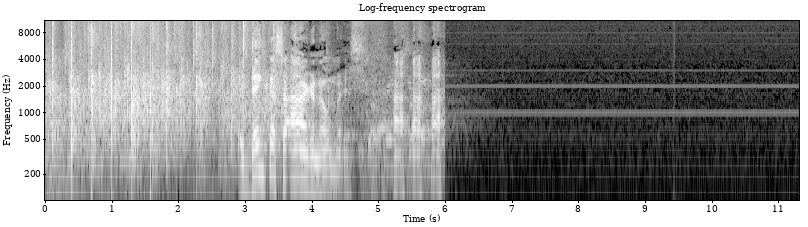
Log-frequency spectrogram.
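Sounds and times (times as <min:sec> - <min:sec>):
applause at a church gathering after a prayer: 0:00.0 - 0:04.4
speech: 0:02.9 - 0:06.1
laughter: 0:03.0 - 0:06.0.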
